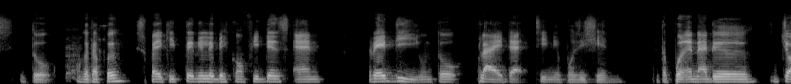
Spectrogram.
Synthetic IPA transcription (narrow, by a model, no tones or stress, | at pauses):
unt̪ʊʔakət̪apəsu̥pajakit̪ənĩləbɪhkɔnfidə̃nsɛ̃n | rɛdiunt̪ʊʔ̚plajdɛt̪̚sinjəpɔzisə̃n | at̪awpʊnənadəd͡ʒɔ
